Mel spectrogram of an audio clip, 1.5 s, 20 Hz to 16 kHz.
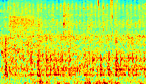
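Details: Old Mercedes-Benz W124 revived after long standing: steady, even low idle with no misses, knocks or hunting; the engine runs smoothly.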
